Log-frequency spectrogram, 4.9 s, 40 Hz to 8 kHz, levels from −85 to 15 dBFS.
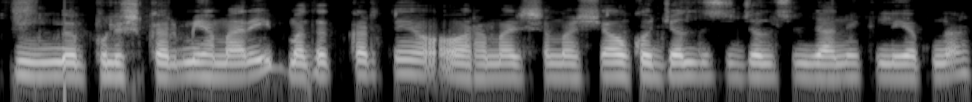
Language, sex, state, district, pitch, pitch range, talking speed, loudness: Hindi, male, Uttar Pradesh, Deoria, 155 Hz, 150-155 Hz, 245 wpm, -18 LUFS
